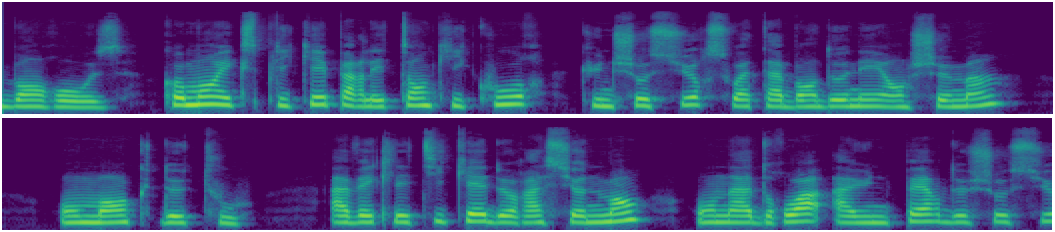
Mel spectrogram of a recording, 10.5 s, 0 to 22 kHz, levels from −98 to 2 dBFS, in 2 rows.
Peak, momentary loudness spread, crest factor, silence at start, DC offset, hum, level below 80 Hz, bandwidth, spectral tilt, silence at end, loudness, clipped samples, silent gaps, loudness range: -6 dBFS; 9 LU; 18 dB; 0 s; under 0.1%; none; -74 dBFS; 14 kHz; -6.5 dB/octave; 0 s; -23 LUFS; under 0.1%; none; 3 LU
